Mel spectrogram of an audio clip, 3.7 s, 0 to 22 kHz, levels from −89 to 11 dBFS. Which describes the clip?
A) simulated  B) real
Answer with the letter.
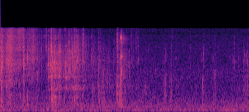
B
